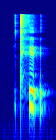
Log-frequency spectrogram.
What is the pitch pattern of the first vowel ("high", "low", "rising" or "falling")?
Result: high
